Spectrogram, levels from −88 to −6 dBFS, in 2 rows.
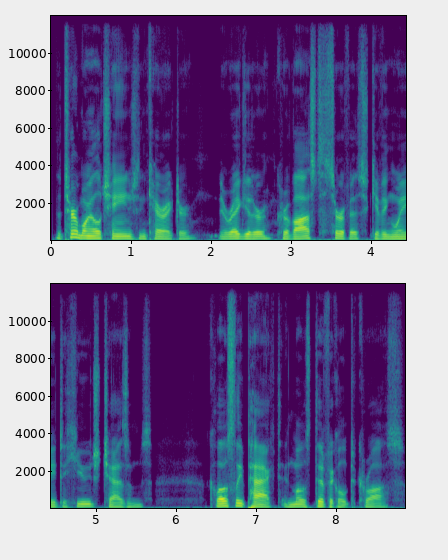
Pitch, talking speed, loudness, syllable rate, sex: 105 Hz, 135 wpm, -22 LUFS, 4.9 syllables/s, male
